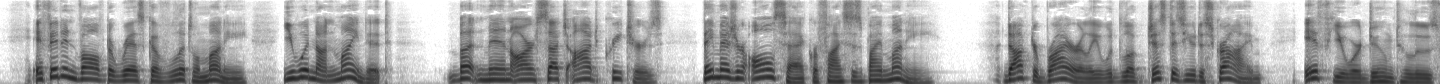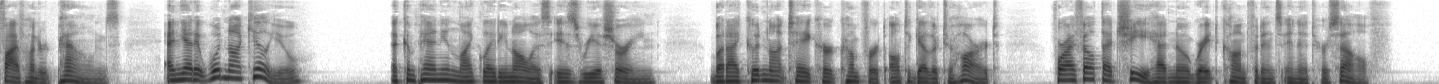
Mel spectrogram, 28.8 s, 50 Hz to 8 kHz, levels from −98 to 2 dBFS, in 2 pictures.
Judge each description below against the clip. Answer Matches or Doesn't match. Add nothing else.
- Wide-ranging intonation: Matches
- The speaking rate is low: Doesn't match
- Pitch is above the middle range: Doesn't match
